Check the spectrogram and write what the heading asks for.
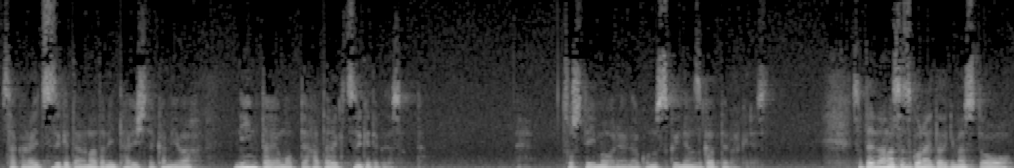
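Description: A pastor preaching a sermon, explaining step by step and putting rhetorical questions to the congregation. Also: male voice, mid-range voice, warm tone, muffled recording.

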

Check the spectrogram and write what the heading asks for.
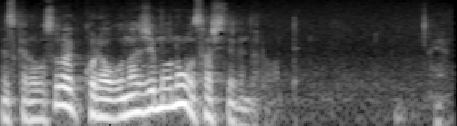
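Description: A man preaching a sermon, explaining a Bible passage in a measured, explanatory way with rhetorical questions to his listeners. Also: medium pitch, sing-song, mellow, slightly rough. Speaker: pastor.

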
